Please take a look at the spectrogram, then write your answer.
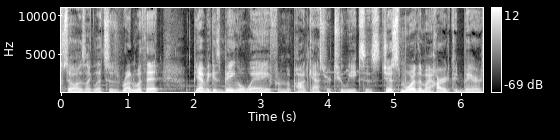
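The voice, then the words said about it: Congested voice from a cold. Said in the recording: “I have a cold. I, I still am fighting this thing, so again, I apologize if my voice sounds a little bit different ... apologize for any any weird audio from my voice”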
